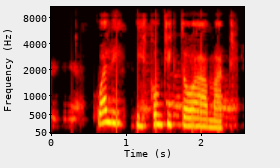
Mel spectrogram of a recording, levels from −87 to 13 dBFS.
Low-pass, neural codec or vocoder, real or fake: 9.9 kHz; vocoder, 44.1 kHz, 128 mel bands every 512 samples, BigVGAN v2; fake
